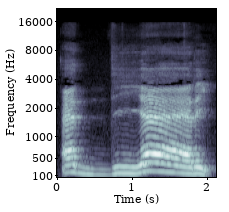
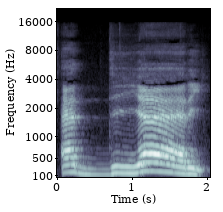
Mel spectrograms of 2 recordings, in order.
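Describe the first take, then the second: No difference in how they are said.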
